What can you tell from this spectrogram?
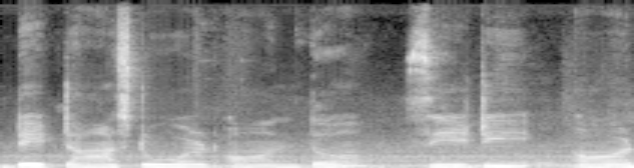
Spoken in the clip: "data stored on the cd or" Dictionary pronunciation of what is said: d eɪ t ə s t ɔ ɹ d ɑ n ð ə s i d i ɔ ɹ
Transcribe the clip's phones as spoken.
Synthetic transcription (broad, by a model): d eɪ t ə s t ɔ ɹ d ɑ n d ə s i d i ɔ ɹ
